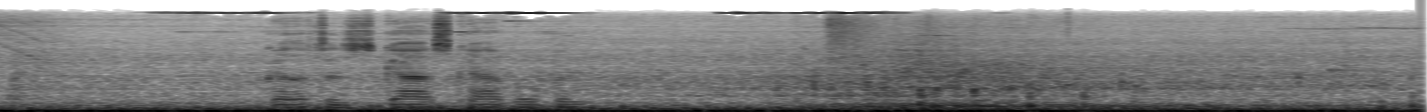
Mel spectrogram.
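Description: A car engine idles with a low, steady rumble, heard from inside the car.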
